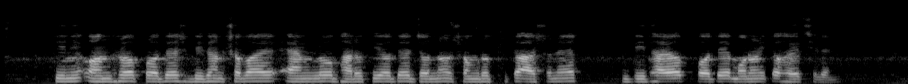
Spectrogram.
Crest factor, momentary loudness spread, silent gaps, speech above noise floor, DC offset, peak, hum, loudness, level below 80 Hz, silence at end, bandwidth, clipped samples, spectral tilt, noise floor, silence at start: 18 dB; 9 LU; none; 38 dB; under 0.1%; -8 dBFS; none; -25 LUFS; -64 dBFS; 0.75 s; 9 kHz; under 0.1%; -7.5 dB/octave; -63 dBFS; 0.55 s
